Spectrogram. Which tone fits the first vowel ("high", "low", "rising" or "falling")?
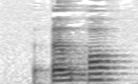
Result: rising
